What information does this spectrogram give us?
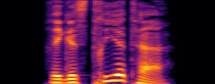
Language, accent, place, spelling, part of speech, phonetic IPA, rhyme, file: German, Germany, Berlin, registrierter, adjective, [ʁeɡɪsˈtʁiːɐ̯tɐ], -iːɐ̯tɐ, De-registrierter.ogg
- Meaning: inflection of registriert: 1. strong/mixed nominative masculine singular 2. strong genitive/dative feminine singular 3. strong genitive plural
